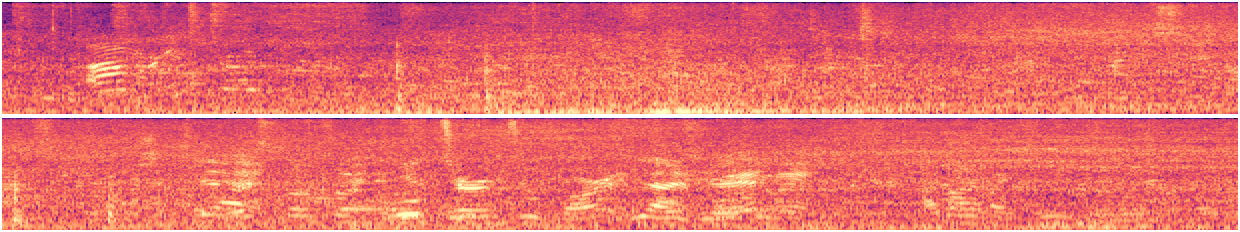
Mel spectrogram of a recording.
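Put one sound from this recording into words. Men and women chat nearby on an outdoor street.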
